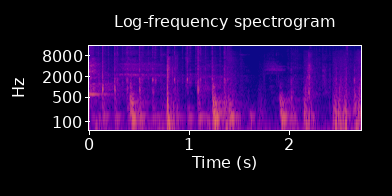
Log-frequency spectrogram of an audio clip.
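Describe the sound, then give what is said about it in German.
Computer keyboard keys, A and S, are pressed while someone plays Minecraft. The sharp key clicks come in uneven, repeated bursts at a fairly quiet level. “Ich drücke wirklich beide Buttons gleichzeitig, aber natürlich drücke ich mehr A als S.”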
